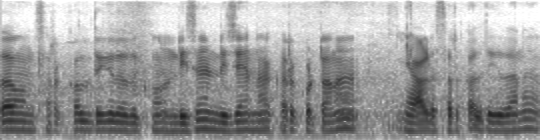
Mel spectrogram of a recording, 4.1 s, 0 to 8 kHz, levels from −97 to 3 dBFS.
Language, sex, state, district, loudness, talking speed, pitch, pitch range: Kannada, male, Karnataka, Belgaum, -21 LUFS, 60 wpm, 140 Hz, 135-145 Hz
